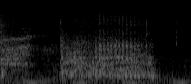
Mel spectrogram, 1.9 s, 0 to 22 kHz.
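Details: Jura A7 coffee machine after repairing a cracked brew unit (error 8), brewing a 70 ml espresso: even pump pulses about twice a second with a smooth motor whir. Brew cycle runs normally over about 25 seconds.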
